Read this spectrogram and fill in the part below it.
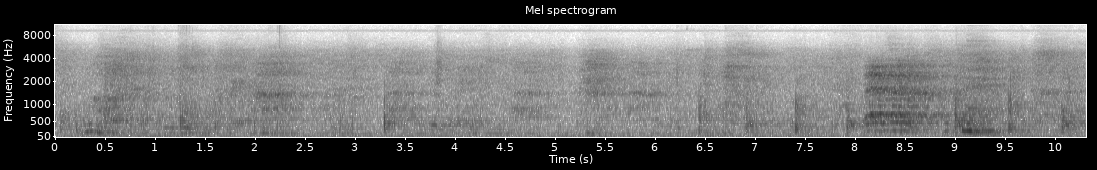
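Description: A man speaks loudly, as if coaching a group, in an echoing room.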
